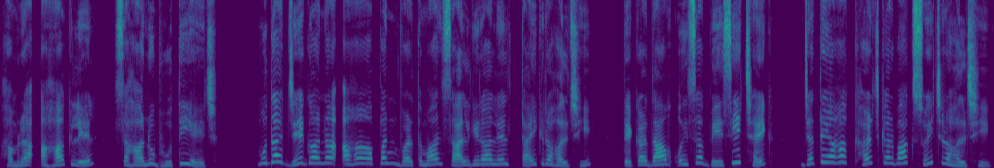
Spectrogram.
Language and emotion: Maithili, sad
